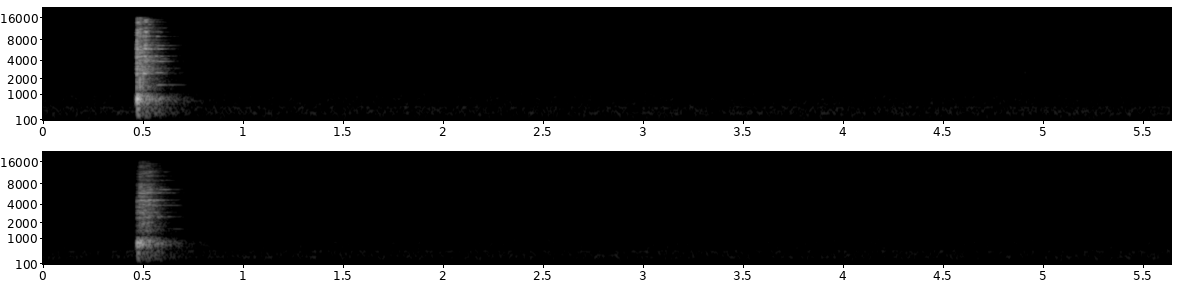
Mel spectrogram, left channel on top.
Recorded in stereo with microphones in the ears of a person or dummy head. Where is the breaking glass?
55° left (ahead or behind), 0.7 m.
